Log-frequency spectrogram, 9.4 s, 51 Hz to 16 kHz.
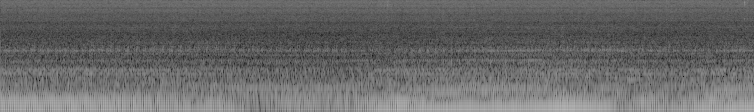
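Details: Cold-start engine knock on a VW 2.0 TSI CHHB: a dull, fairly even knock about three per second riding over the low idle rumble; cause not determined.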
